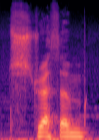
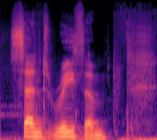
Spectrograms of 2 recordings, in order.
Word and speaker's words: Streatham: like to admit where they lived and would mispronounce them. Clapham, Clam, or Streatham, St. Wreatham.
